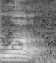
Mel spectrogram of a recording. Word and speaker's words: Waugh: Waugh. How do you spell that? W-A-U-G-H. Spells like laugh. Okay. Sounds like law.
